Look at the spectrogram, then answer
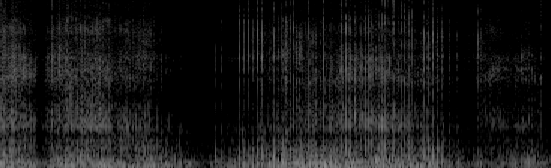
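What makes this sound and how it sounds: Fingernails of both hands scratch a white, bumpy plastic rolling pin, giving a steady dry, scratchy rasp with brief pauses near the start and around the three-second mark. In the middle stretch the scratching speeds into rapid, bright, crackling ticks over the bumps before settling back to a softer rubbing texture.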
